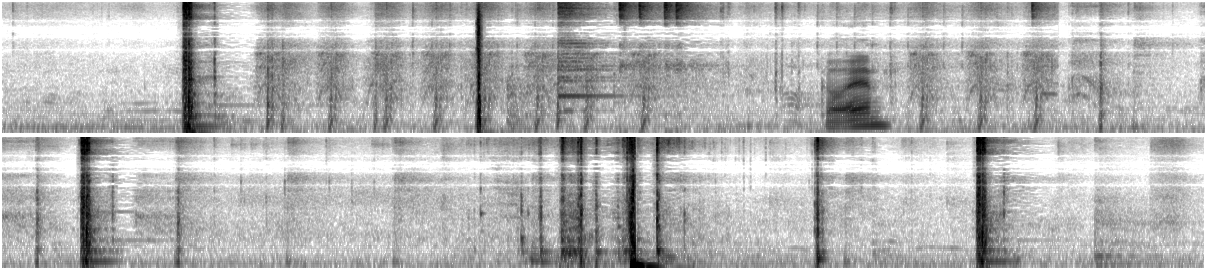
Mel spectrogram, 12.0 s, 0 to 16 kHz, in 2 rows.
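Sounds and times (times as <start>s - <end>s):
airsoft rifle shots snapping: 2.4s - 3.4s, 8.8s - 9.5s
metallic clicks of rifle action: 8.4s - 9.5s, 10.9s - 11.2s.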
